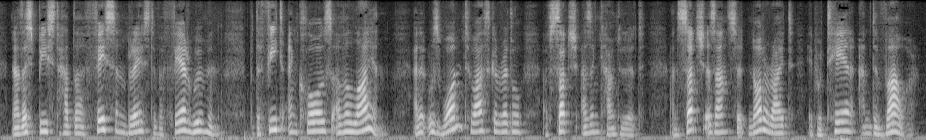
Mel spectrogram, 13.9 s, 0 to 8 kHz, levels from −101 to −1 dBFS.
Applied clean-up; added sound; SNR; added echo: none; none; none; none.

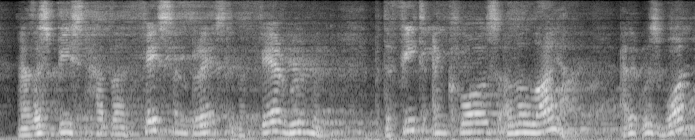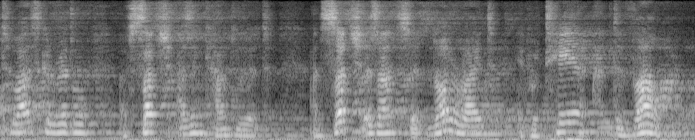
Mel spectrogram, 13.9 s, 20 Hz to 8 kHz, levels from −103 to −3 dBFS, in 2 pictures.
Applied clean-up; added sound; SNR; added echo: none; none; none; reverberation time 2.4 s.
